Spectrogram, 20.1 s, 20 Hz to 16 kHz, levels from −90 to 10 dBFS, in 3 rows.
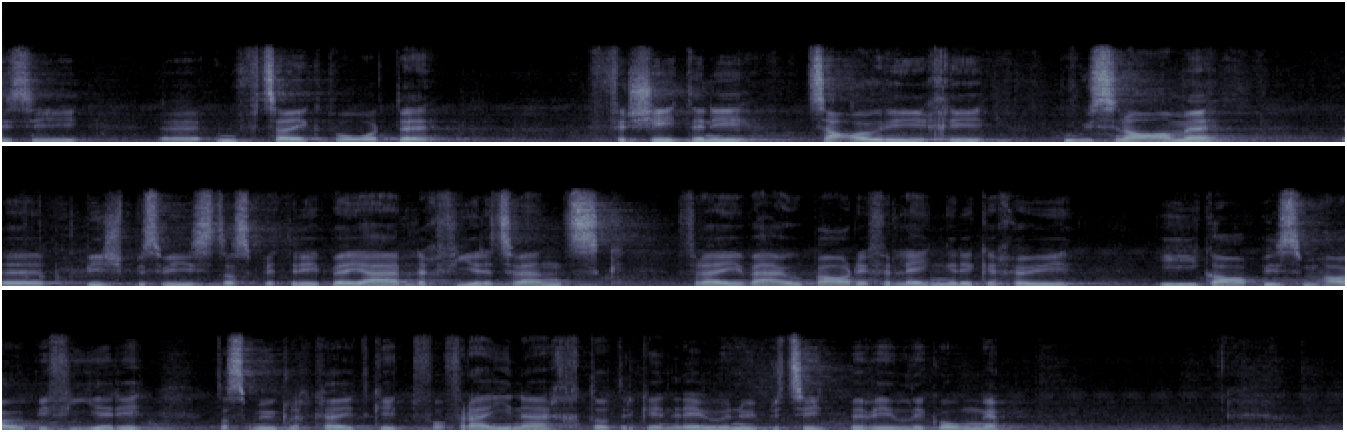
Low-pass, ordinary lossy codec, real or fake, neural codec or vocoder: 10.8 kHz; none; real; none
